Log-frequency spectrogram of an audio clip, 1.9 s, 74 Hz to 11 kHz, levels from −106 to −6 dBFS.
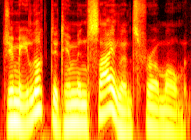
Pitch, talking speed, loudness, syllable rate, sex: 135 Hz, 280 wpm, -15 LUFS, 7.6 syllables/s, male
